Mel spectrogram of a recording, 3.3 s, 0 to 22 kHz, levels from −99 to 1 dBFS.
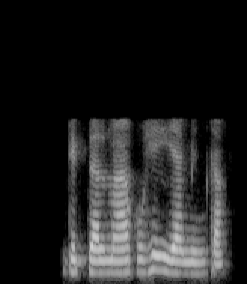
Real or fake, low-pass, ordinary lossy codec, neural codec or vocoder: fake; 7.2 kHz; AAC, 16 kbps; codec, 16 kHz, 6 kbps, DAC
